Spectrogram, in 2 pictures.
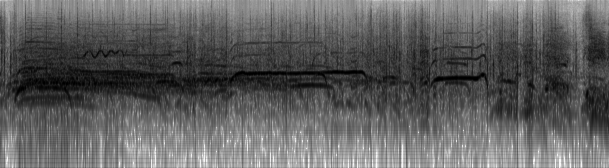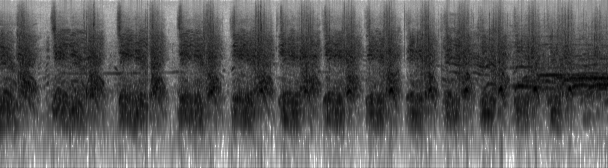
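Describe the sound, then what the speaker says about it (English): A large crowd applauds and cheers for Team UK at a Quidditch World Cup closing ceremony, with a loud sustained roar that breaks into rhythmic, evenly spaced bursts of clapping or chanting. "a huge round of applause for Team UK, please!"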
